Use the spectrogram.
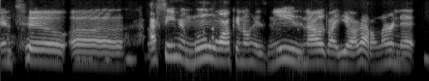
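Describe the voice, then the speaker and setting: A woman's ordinary speaking voice with an American accent, fairly high in pitch, with ordinary pitch variation and a fairly quick pace. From Florida, Fort Lauderdale. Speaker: dancer. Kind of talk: casual interview.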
